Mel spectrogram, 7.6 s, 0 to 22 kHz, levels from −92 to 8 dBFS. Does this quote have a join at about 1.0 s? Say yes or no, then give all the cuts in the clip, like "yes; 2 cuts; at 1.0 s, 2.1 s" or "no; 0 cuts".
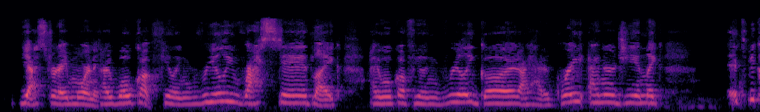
yes; 1 cut; at 1.0 s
